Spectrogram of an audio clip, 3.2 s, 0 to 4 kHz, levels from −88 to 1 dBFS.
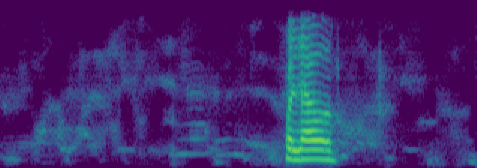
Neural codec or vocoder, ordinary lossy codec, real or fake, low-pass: codec, 16 kHz, 1 kbps, FreqCodec, larger model; none; fake; 3.6 kHz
